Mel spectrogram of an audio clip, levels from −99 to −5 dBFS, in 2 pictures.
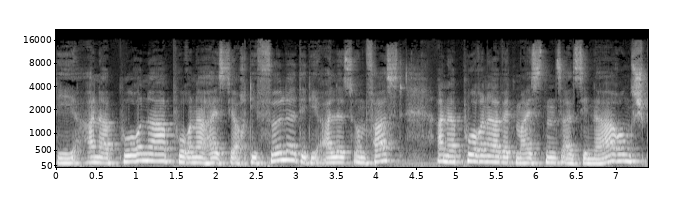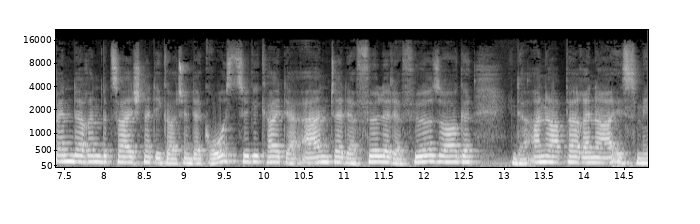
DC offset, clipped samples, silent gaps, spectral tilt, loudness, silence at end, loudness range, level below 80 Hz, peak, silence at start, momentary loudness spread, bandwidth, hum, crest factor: under 0.1%; under 0.1%; none; -7 dB/octave; -15 LUFS; 0 s; 1 LU; -44 dBFS; -2 dBFS; 0 s; 4 LU; 15 kHz; none; 12 dB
